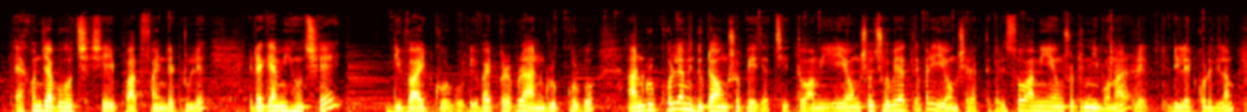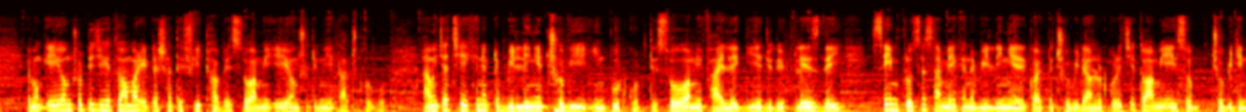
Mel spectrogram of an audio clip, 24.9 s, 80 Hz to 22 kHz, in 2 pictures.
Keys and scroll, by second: 13.2 Delete.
